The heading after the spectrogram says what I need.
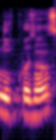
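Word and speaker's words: pnictogens: अब हम बात करते हैं 15th ग्रुप की, जिसको हम नाइट्रोजन फैमिली कहते हैं या निकोजेंस कहते हैं। पी यहाँ पर साइलेंट है, इसको हम निकोजेंस भी बोलते हैं।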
